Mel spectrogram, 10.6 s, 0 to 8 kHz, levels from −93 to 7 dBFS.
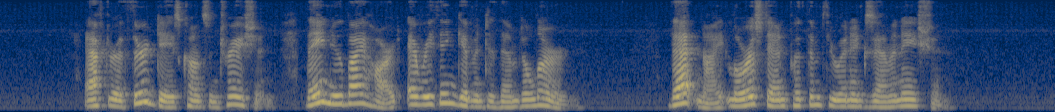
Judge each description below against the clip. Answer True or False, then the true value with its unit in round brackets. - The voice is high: False (170 Hz)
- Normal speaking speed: False (130 wpm)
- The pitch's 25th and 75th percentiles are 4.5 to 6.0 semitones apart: True (5.6 semitones)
